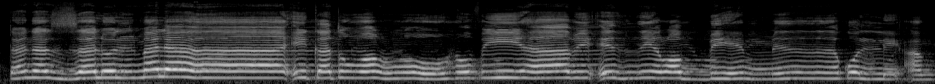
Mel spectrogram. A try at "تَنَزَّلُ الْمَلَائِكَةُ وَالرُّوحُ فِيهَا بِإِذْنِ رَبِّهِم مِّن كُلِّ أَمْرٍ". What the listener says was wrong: یہاں پہ غنہ جلدی جلدی وہ سانس ختم ہونے کی وجہ سے نا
